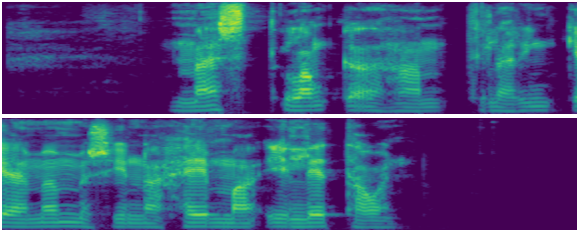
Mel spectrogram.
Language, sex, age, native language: Icelandic, male, 30-39, Icelandic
